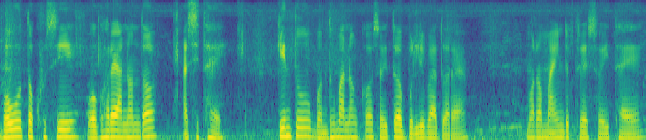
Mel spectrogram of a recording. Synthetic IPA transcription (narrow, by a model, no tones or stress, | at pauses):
bɔɦut̪ɔkʰusioɡʱɔɾeanɔnd̪ɔ | asit̪ʰae | kint̪ubɔnd̪ʱumanɔŋkɔsɔɦit̪ɔbulibad̪waɾa | moɾɔmajɳɖpʰɾesɦojt̪ʰae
